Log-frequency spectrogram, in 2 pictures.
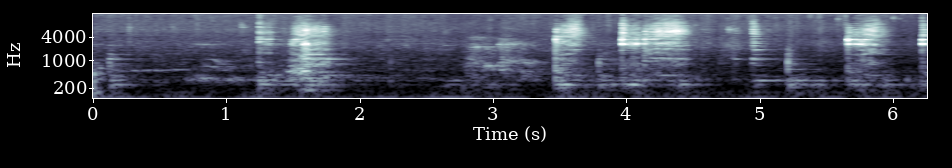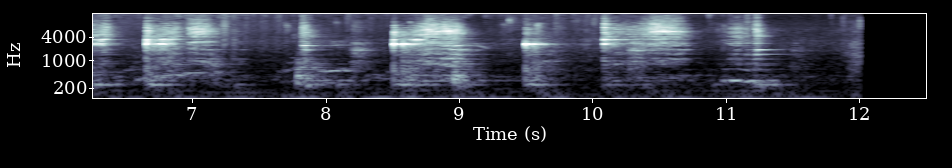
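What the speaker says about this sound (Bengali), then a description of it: "বেগুন ভাজা হয়ে গেছে এবার আমি বেগুনটাকে তুলে নেবো" Fried eggplant slices lifted out of a frying pan with a metal utensil, giving repeated sharp clinks and scrapes against the pan in an irregular rhythm over a low, steady oil sizzle, close and fairly loud.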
